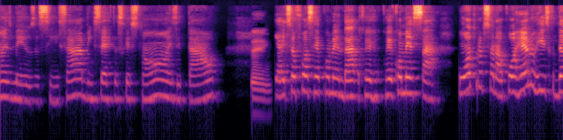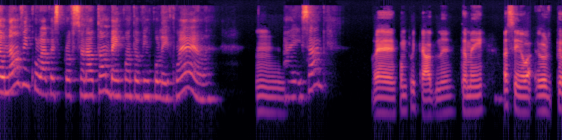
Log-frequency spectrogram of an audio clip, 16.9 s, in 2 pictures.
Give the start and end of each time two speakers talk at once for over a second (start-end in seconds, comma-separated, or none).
none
